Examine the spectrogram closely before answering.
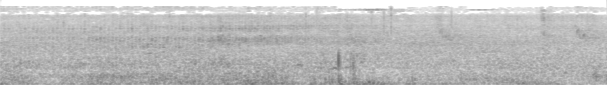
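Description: Outdoor street ambience with a Mercedes van driving slowly past close by over block paving. There is one short sharp click a little over three seconds in.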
